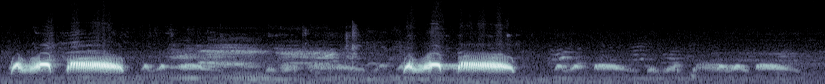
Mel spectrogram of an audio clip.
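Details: Spotted dove decoy cooing aimed at wild doves: two loud phrases about three seconds apart, each a hooked double note and a long burry coo, trailed by softer, broken, quieter coos and a faint overlapping second caller.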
